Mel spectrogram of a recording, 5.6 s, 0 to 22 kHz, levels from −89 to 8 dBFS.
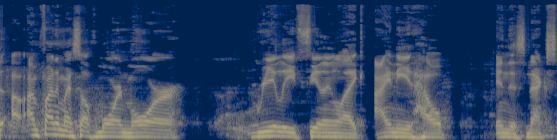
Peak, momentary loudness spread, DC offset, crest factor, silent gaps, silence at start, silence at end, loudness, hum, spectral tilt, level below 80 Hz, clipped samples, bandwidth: -8 dBFS; 10 LU; under 0.1%; 18 dB; none; 0 s; 0 s; -25 LUFS; none; -4.5 dB/octave; -48 dBFS; under 0.1%; 19 kHz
